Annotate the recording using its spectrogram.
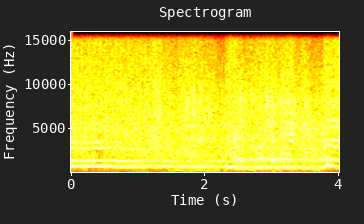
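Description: A man singing a naat into a microphone, drawing out long wavering notes without words over a steady low drone. He moves to a new held note a little past two seconds in.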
